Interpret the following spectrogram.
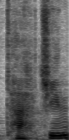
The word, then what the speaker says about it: tahchin: It's tahchin. There's an H in there.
